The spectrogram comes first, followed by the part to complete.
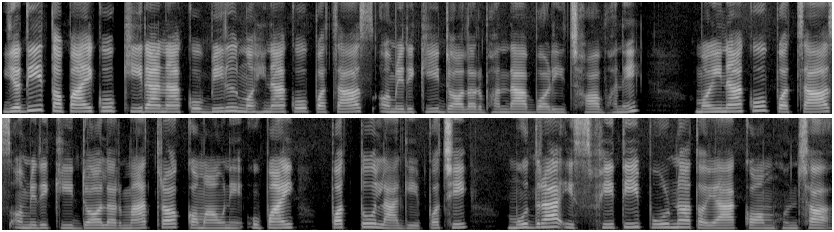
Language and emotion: Nepali, neutral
